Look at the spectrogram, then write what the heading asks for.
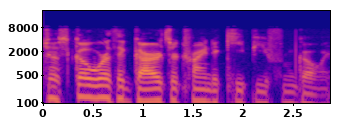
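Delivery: voice dropped down low and hushed. Narrating a scene, the speaker voices a character giving directions upstairs: lowered voice. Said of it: "sort of lowers her voice and goes".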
